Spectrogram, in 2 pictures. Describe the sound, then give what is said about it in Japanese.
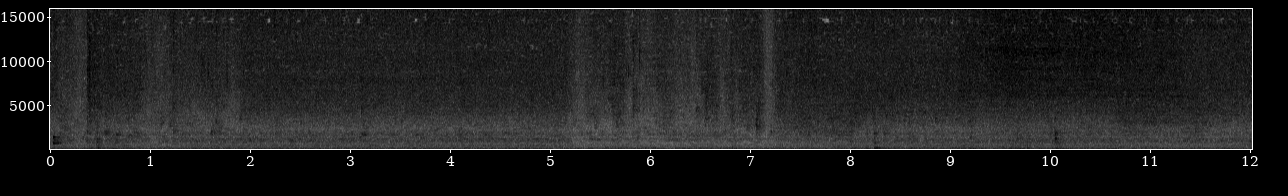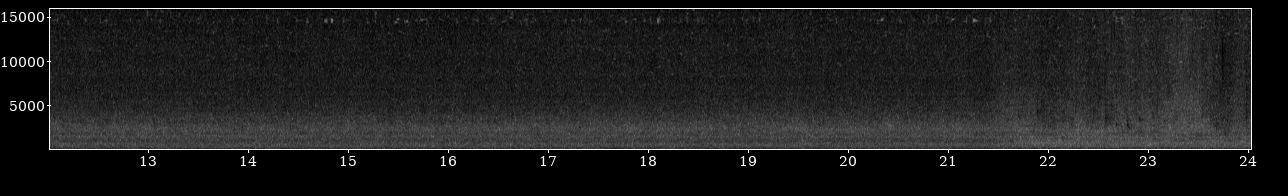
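Water runs from a tap into a washbasin during washing, a steady, even hiss of flowing water that continues for the whole stretch with slight shifts in tone. “洗面台で洗ってる。”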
